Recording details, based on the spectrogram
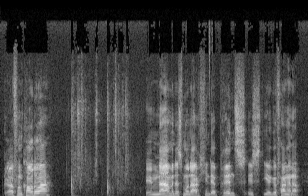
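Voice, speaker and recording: A man's voice: on the high side, lively intonation, moderate pace, a little hiss or hum. An actor playing a resolute, commanding nobleman in a declamatory 1950s German classical radio drama style. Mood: alarmed, commanding. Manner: declamatory, imperious, forceful. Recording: dry 1950s radio studio recording.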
